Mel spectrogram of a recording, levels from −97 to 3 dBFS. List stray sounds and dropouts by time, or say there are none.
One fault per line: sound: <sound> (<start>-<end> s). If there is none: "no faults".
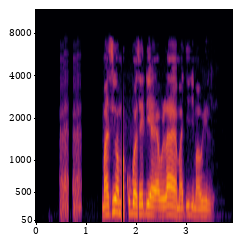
sound: laugh (0.5-0.9 s)
sound: dropout (1.7-1.7 s)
